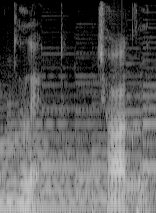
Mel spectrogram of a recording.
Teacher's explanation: Now, just imagine that O is not existing over here and speak like this, chocolate. Just put stress over the first vowel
